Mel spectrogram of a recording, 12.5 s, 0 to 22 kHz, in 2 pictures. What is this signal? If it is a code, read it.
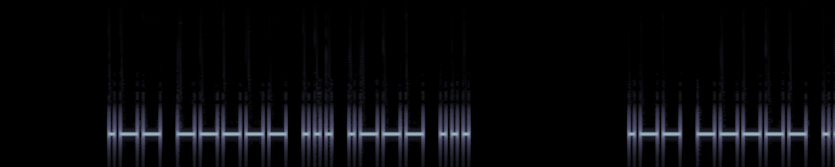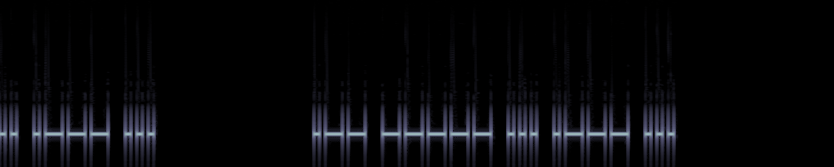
Morse code, heard as a keyed tone, about 28 wpm, 700 Hz. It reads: W0SJS W0SJS W0SJS
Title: Call Signs Repeated 2x - 28wpm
